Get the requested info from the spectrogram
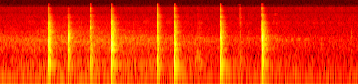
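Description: Cleaver chopping grilled meat on a round wooden chopping block: about ten sharp chops at an uneven pace, starting about a second in and stopping a little past halfway.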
